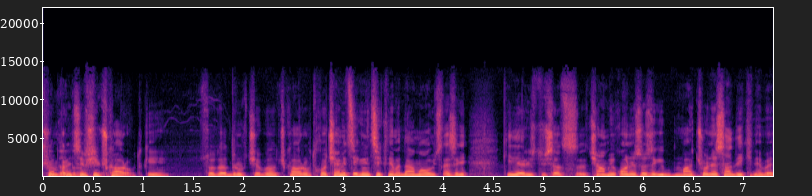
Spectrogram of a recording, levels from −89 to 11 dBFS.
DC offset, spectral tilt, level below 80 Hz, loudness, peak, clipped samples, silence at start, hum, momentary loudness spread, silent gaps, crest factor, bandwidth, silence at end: under 0.1%; -5.5 dB/octave; -50 dBFS; -19 LUFS; -6 dBFS; under 0.1%; 0 s; none; 7 LU; none; 12 dB; 13.5 kHz; 0 s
